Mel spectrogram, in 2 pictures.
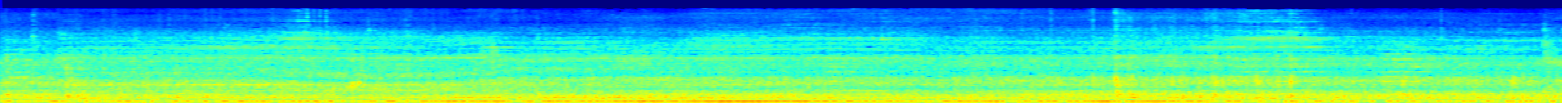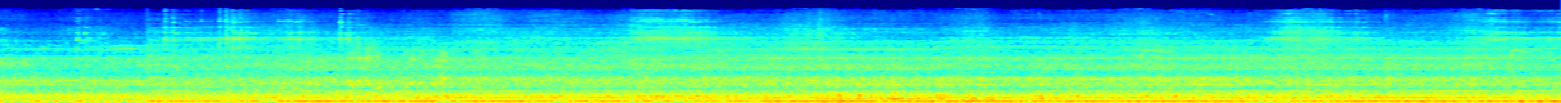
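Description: Caterpillar tracked hydraulic excavator working in wet mud, its diesel engine running with a steady deep drone. A few faint knocks come through now and then.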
